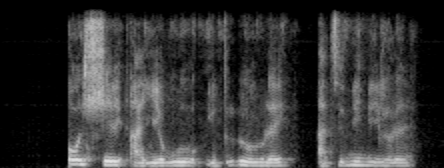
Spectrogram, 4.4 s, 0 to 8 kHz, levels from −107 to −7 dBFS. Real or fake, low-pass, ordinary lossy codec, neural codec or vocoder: fake; 7.2 kHz; none; codec, 24 kHz, 1.5 kbps, HILCodec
